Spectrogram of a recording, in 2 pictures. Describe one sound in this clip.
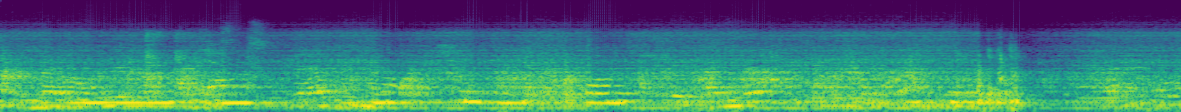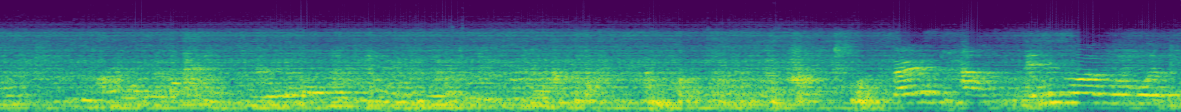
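Several teenagers chatter and talk over one another nearby.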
